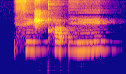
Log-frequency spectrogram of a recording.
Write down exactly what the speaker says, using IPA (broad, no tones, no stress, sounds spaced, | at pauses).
s e ʒ qʰ e ʔ ɦ e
